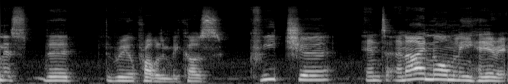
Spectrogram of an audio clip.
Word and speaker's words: Quietscheentchen: How's it pronounced, German me? Quietscheentchen.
